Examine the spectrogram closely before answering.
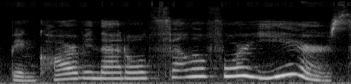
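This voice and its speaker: Using a put-on character voice, a woman speaks very slowly and high, with very wide pitch swings. There is light background noise. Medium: read story. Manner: brisk, no-nonsense.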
